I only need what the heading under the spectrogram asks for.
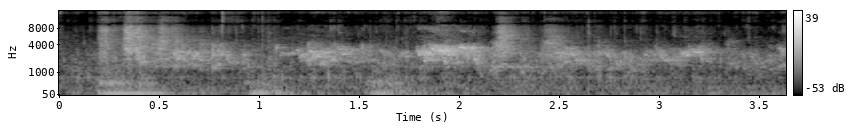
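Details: Soft, warbling chatter from pet budgerigars in their home play area, a murmur of scratchy notes with a few brighter chirps and faint low sounds beneath.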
